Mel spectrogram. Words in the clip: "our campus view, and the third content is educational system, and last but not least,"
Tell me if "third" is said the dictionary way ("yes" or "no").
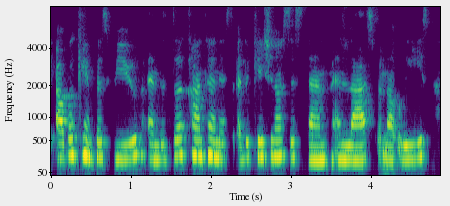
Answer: no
